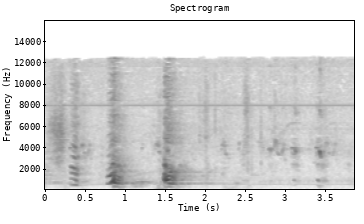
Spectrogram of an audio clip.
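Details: Cane Corso at a utility dog training school in Piatra Neamț, provoked with a stick during aggression training, gives two sharp, deep barks a moment apart, then quiet with faint background noise.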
